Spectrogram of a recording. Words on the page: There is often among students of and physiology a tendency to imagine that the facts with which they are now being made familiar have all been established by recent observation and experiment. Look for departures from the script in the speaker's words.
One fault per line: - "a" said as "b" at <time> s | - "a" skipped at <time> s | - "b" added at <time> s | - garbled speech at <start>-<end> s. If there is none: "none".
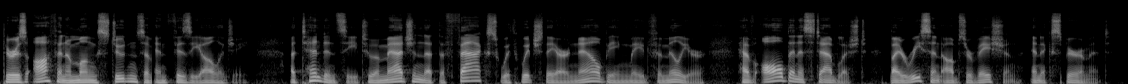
none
